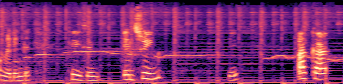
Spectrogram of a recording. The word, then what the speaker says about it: 쉰: O por ejemplo cuando ustedes cantan alguna canción de salsa o merengue que dicen el swing, ¿sí? Acá lo decimos como swing. Y es una sola sílaba.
